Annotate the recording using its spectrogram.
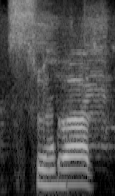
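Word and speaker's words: صاد: প্রথমে একটা গোলের মতো দিয়ে তারপর এরকম দেওয়া, এটার নাম হচ্ছে সোয়াদ। এটার নাম সোয়াদ সোয়াদ। সোয়াদ সোয়াদ সোয়াদ সোয়াদ সোয়াদ সোয়াদ।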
